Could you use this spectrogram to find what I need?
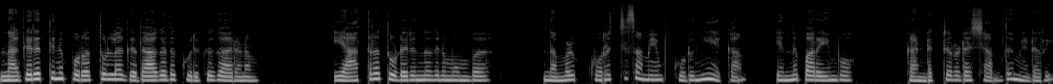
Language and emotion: Malayalam, sad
